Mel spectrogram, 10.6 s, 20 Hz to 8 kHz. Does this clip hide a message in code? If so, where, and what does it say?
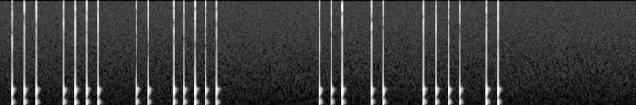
Yes: tap code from 0.2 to 8.4 s, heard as knocks on a wall, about 5 knocks a second. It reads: OJ MR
